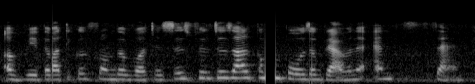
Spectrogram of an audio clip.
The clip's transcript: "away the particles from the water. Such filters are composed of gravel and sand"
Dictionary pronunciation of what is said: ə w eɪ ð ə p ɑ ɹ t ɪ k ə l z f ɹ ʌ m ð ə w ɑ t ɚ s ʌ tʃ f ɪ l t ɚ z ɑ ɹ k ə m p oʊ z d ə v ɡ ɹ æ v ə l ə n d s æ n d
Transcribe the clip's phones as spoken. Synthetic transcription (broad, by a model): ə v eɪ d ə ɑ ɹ t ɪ k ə l f ɹ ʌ m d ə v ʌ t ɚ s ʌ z f ɪ l t ɚ z ɑ ɹ k ə m p oʊ z d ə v ɡ ɹ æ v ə n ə n d s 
